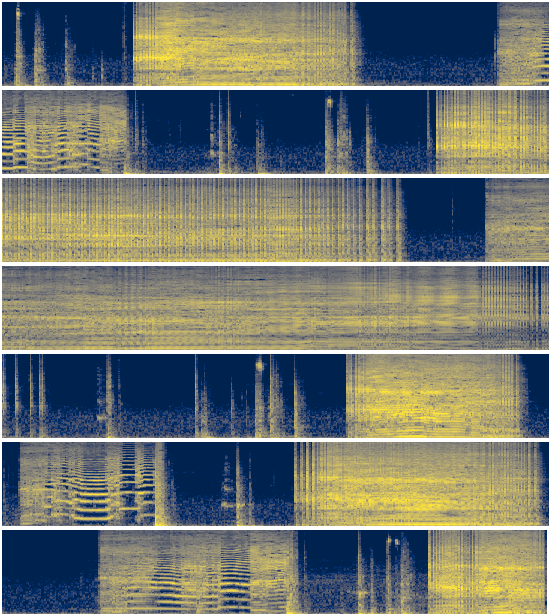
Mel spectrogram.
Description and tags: school bus truck ext back door open, close metal creak groan long
bus, ext, groan, creak, door, school, close, back, open, truck, long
